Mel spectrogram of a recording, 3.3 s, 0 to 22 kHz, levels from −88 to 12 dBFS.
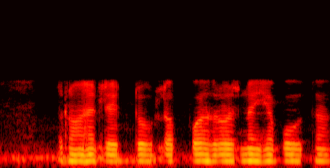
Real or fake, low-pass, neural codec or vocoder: fake; 3.6 kHz; vocoder, 22.05 kHz, 80 mel bands, Vocos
